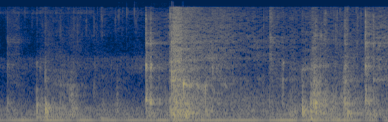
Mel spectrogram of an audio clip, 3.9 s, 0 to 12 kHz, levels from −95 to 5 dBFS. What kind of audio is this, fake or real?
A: real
